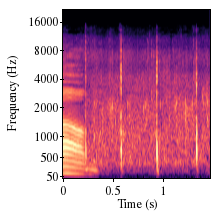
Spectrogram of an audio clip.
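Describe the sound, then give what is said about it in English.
A lone person in a church audience claps slowly, four sharp, evenly spaced claps, following a brief bit of voice at the start. “And the one person clapping, we can join you in clapping with you about that.”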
